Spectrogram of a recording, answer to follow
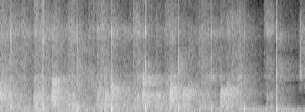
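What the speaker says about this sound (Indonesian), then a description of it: "Tepukan untuk Pak Mega." Audience at an MPR RI four pillars outreach session in an upstairs venue, giving a short burst of rhythmic hand clapping, moderately loud and close, with no talk over it.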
